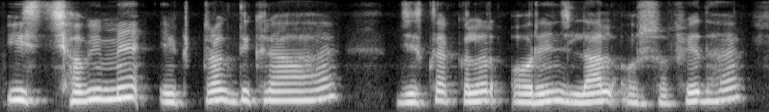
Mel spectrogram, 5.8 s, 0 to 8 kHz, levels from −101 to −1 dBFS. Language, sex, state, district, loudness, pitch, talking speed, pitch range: Hindi, female, Jharkhand, Palamu, -17 LUFS, 210 Hz, 155 wpm, 185-225 Hz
